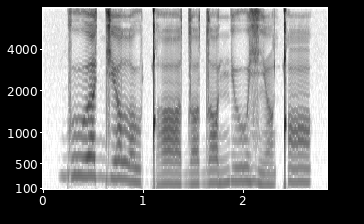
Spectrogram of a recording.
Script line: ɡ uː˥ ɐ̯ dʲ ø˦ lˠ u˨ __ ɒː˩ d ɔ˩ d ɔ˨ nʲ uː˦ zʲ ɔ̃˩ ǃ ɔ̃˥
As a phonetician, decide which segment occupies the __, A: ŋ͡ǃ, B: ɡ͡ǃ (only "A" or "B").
B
